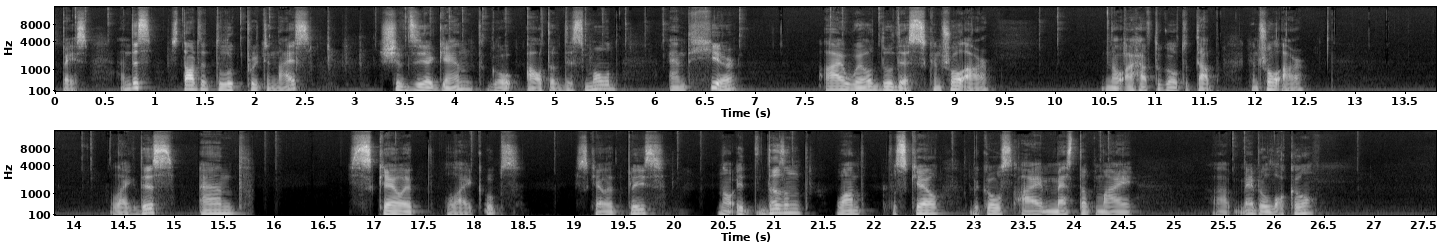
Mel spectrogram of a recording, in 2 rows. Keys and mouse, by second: 1.0 ctrl+alt+middle click, 1.8 alt+middle click, 2.9 ctrl+alt+middle click, 3.5 alt+middle click, 3.8 ctrl+alt+middle click, 4.2 alt+shift+middle click, 4.6 alt+middle click, 5.2 ctrl+alt+middle click, 5.6 alt+shift+middle click, 6.2 click, 6.6 alt+middle click, 7.6 alt+shift+middle click, 9.6 click, 17.0 click, 18.8-19.8 drag, 20.0 alt+middle click, 22.2 alt+middle click, 24.0-25.6 drag, 26.6 click.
